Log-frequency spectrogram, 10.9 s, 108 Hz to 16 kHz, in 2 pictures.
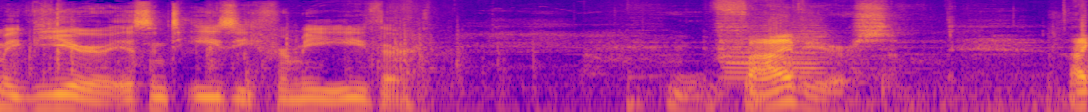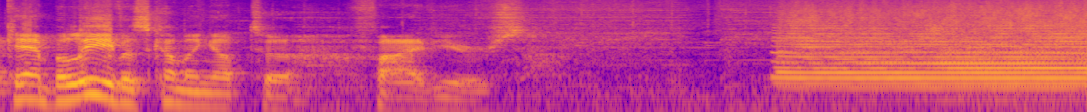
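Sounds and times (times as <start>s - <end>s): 
speech: 0.0s - 2.2s, 3.3s - 4.6s, 5.3s - 8.2s
passing train rumble: 3.4s - 10.8s
train horn: 3.6s - 4.4s, 9.2s - 10.8s.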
